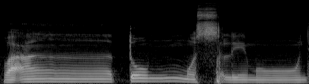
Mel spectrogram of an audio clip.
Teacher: Jadi suara mim sukunnya tuh sedikit rangkap ya, tadi masuk seperti tasdidkan ke huruf mim hidupnya. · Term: idgham mimi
